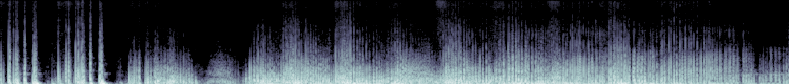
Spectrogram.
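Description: Long nails scratch quickly across a large, soft, brown ribbed fabric pillow. A few sharp separate strokes open the clip, then after a brief quieter moment the scratching turns into a steady, dense, muffled rasp, heavy in the low end with little brightness.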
